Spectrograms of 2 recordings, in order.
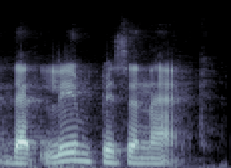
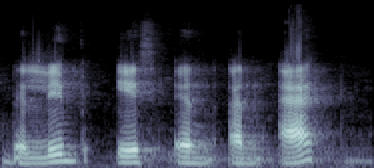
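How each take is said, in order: First: The words run together, linked smoothly. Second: Each word is said separately, not linked. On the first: "dia ngomongnya nyambung ya guys" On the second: "dia bukan ngomong"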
